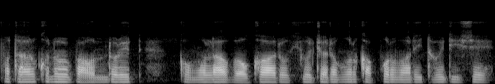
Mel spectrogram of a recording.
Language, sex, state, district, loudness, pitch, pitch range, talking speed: Assamese, female, Assam, Sonitpur, -21 LUFS, 115 Hz, 110-115 Hz, 135 wpm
